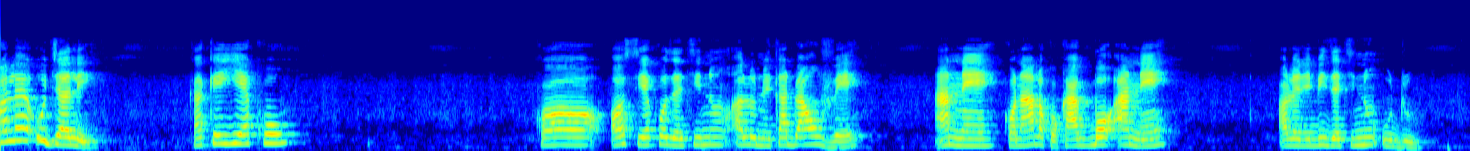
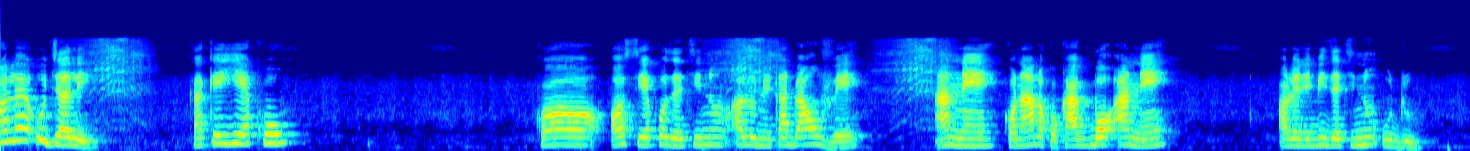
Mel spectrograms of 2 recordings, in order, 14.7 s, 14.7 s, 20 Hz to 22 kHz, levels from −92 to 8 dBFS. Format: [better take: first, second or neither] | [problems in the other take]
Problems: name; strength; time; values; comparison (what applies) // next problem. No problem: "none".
first | background sound (Engine); 19 dB below the speech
